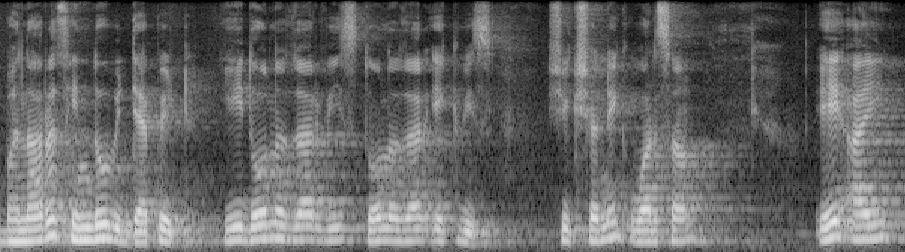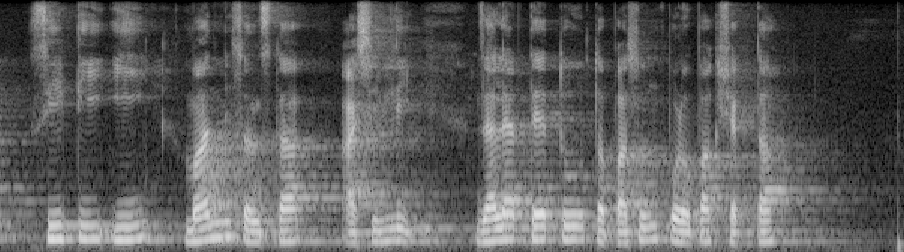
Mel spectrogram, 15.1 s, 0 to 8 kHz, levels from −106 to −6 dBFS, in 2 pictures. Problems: background sounds at intervals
